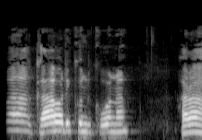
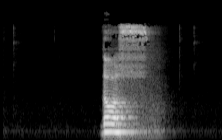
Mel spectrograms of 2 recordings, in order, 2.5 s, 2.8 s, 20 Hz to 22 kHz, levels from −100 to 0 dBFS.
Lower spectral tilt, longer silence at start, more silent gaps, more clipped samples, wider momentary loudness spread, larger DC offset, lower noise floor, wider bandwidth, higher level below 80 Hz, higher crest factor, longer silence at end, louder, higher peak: first, -6 dB/octave vs -4.5 dB/octave; second, 0.1 s vs 1.3 s; neither; neither; about the same, 15 LU vs 17 LU; neither; second, -69 dBFS vs -88 dBFS; second, 10 kHz vs 12 kHz; first, -60 dBFS vs -66 dBFS; about the same, 18 dB vs 20 dB; second, 0 s vs 0.95 s; about the same, -18 LUFS vs -17 LUFS; about the same, 0 dBFS vs -2 dBFS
